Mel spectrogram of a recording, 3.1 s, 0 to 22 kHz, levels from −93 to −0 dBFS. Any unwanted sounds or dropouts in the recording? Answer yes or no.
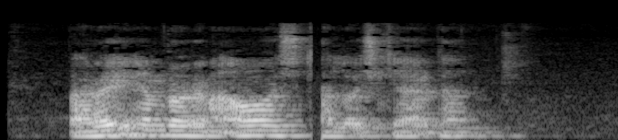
yes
